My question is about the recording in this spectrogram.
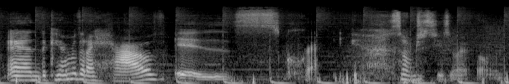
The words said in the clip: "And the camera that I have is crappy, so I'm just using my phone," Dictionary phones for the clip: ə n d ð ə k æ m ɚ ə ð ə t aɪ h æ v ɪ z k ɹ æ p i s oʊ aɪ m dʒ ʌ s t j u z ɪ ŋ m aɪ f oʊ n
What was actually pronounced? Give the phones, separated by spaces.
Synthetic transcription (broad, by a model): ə n ð ə k æ m ɚ ə ð ə t aɪ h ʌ v ɪ z k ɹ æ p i s oʊ aɪ m dʒ ʌ s t j u z ɪ ŋ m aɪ f oʊ n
